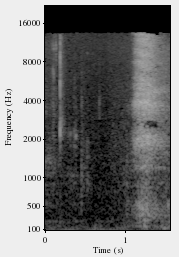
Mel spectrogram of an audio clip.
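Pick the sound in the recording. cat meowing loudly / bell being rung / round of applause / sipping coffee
sipping coffee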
